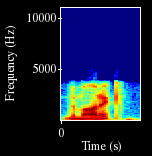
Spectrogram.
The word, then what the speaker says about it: mnemonic: M is silent in mnemonic, and always silent at the beginning of a word with M-N. As a side note there,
